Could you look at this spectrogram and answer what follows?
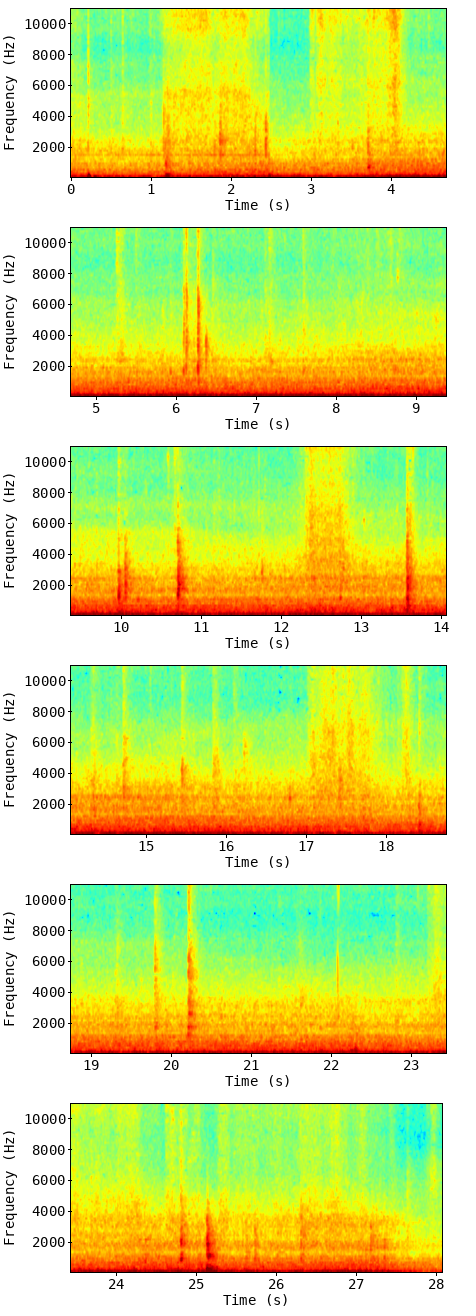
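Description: A steady low mechanical hum, with a few light clicks and knocks scattered through it.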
